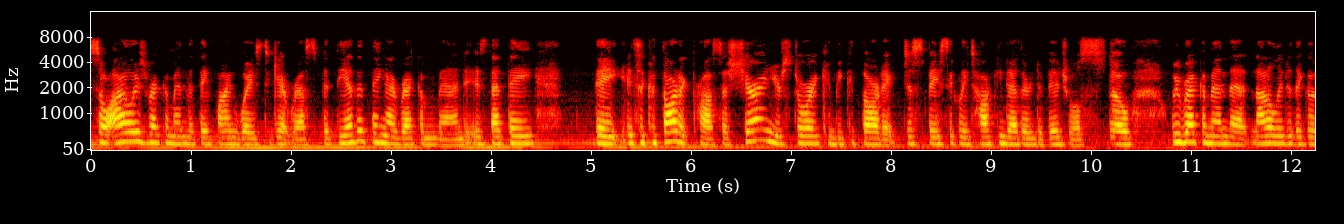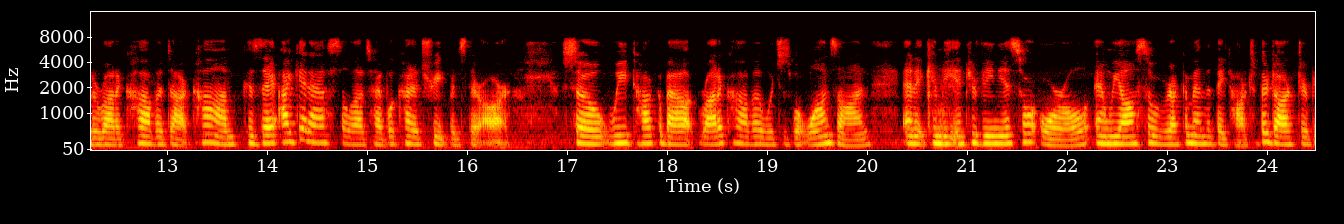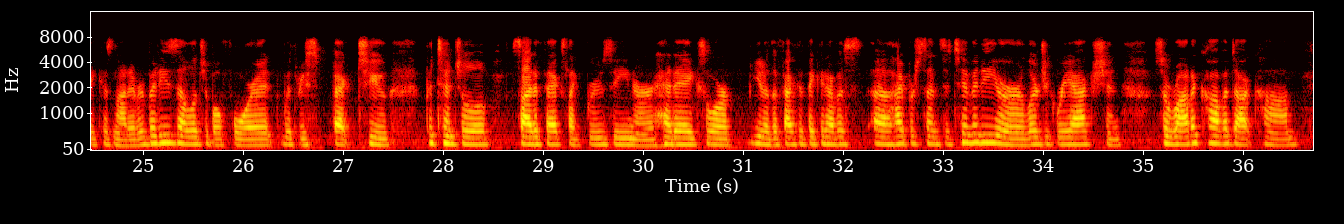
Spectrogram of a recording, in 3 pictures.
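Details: Adult woman speaking; typical speech.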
